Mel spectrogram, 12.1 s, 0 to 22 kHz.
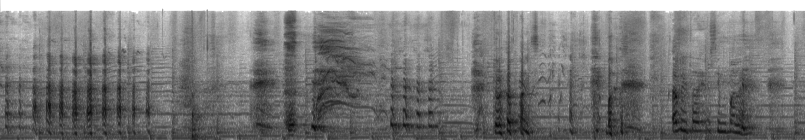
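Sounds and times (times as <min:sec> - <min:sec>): men laughing hard: 0:00.0 - 0:10.0
light background music: 0:00.0 - 0:12.0.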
